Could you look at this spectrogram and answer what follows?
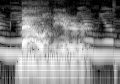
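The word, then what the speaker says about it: Mjölnir: I can never pronounce that thing's name right. I apologize. Mjolnir. Mjolnir. Yeah. Mjolnir, Malinir, however you want to say.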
